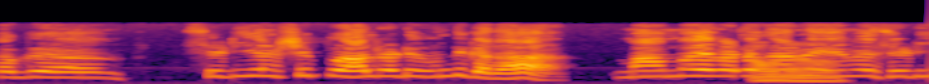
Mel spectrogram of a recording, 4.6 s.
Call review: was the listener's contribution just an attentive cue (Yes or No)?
Yes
